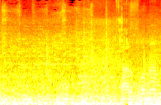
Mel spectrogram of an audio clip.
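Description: Electric local train running, its steady low rumble mixed with wind from the open window buffeting the phone's microphone.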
